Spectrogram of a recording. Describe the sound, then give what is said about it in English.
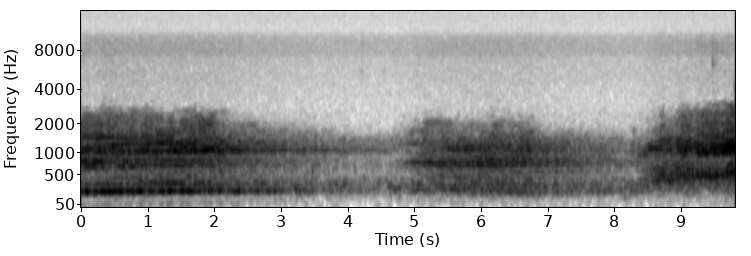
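Whale song: long, moaning tonal calls with slowly rising and falling pitch, arriving in three drawn-out phrases that swell and fade, with no voices. “I will leave some whale song for a few minutes so you can enjoy the cetaceans speaking directly to you.”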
